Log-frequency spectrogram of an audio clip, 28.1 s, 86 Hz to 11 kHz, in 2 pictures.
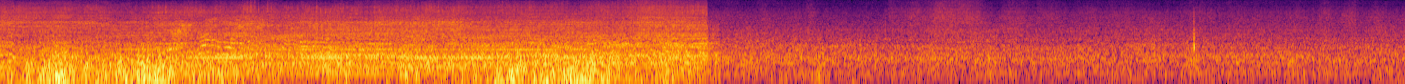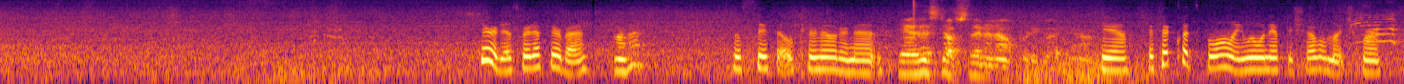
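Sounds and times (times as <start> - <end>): wind blowing on microphone: 0.0 - 7.3, 16.4 - 18.0, 24.0 - 25.6.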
